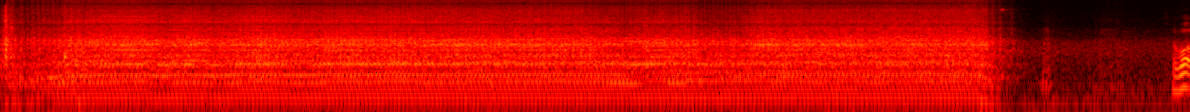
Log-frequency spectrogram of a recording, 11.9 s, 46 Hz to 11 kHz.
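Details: Mountfield HP454 petrol lawn mower with a reported oil leak, unstarted for over a year, runs with an uneven, lumpy beat around four pulses a second that wavers, then cuts out; running rough, owner plans to replace the carburettor diaphragm and O-ring.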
